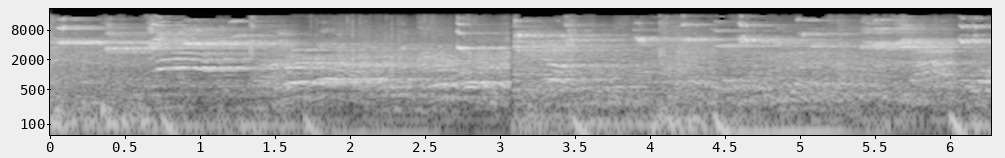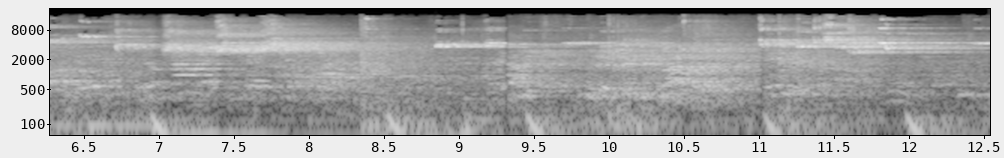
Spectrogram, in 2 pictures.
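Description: A basketball bouncing on a hardwood gym floor, irregular thuds about once a second as it is dribbled up court, echoing in the large gym under players' and spectators' voices.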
